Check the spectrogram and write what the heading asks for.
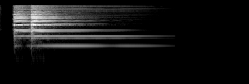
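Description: A notification-bell 'ding' sound effect from a subscribe animation. It is two quick strikes close together that ring on and fade away over about a second and a half.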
